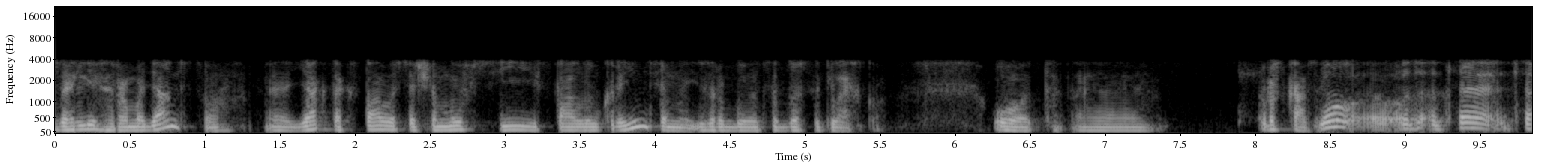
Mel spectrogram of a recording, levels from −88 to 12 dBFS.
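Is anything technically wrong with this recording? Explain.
Yes. AMR narrowband mobile codec damage runs throughout. The speech has passed through AMR-NB, which samples at 8 kHz and rebuilds each 20 ms frame from a vocal-tract filter excited by a handful of pulses. Nothing above about 3.8 kHz survives, so the sound is thin and muffled. The damage is heavy, with a buzzy, synthetic, robotic edge that points to one of the codec's lowest modes, around 5 kbps, where too few pulses remain to carry natural detail.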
